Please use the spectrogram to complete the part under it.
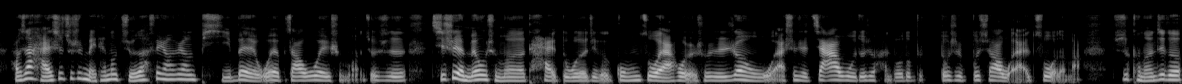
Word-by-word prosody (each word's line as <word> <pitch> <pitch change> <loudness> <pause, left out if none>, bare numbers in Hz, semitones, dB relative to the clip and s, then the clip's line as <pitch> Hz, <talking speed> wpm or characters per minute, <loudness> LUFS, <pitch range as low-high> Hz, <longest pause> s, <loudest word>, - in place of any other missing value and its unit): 好 185 - -1
像 275 - +7
还 180 -6 +3
是 265 +7 -3
就 275 - -6
是 270 - -3
每 235 -9 +2
天 200 +5 -2
都 235 - +3
觉 180 -6 -2
得 200 +2 +4
非 265 - -3
常 230 -1 +1
非 235 - 0
常 225 -1 +1
疲 160 -5 -7
惫。 185 -3 +3
我 180 +4 0
也 195 - +4
不 180 - -23
知 200 - -8
道 185 0 +3
为 190 -1 +2
什 - - -9
么， - - -13 0.2
就 195 - -5
是 180 -1 -2 0.2
其 230 - -2
实 280 - +3
也 225 - +9
没 185 - +3
有 220 - +6
什 205 -4 -4
么 170 0 0
太 180 +2 -2
多 170 0 -1
的 - - +1
这 170 - -4
个 - - -3
工 190 0 -1
作 195 -3 +4
呀， 155 0 +4
或 180 0 +1
者 - - -2
说 180 - -5
是 180 0 0
任 210 -1 +3
务 165 -2 -2
啊， - - -2
甚 205 - -5
至 180 - -3
家 200 +5 +4
务 190 -2 0
都 180 - -2
是 195 - -4
很 195 - -14
多 165 0 -6
都 180 - -6
不 190 - -17 0.2
都 195 - -3
是 195 -1 -5
不 190 +2 -6
需 200 0 -6
要 180 - +4
我 160 - -2
来 - - -3
做 - - -2
的 - - -9
嘛。 - - -13 0.3
就 - - -19
是 230 - -5
可 200 -3 -3
能 175 +1 0
这 230 - +1
个 210 -1 +5
190 Hz, 380 characters per minute, -24 LUFS, 180-210 Hz, 0.3 s, 也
